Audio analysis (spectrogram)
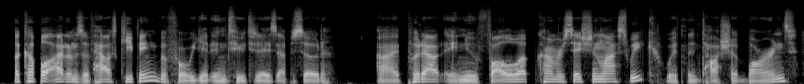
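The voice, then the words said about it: Congested, stuffed-up voice. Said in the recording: “I'm still getting over a head cold, so if I sound different, it is because my face is still stuffed up a little bit”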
